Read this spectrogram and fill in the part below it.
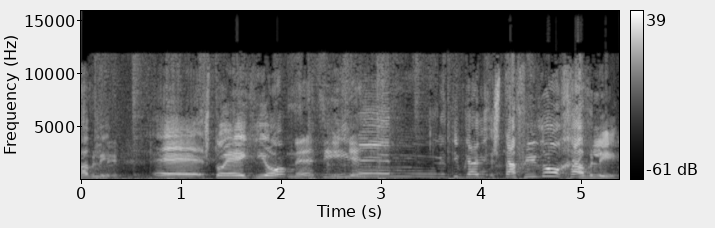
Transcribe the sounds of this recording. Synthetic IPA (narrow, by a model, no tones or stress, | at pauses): ɐvlḭ | est̪o̞eʝio̞net̪ine | t̪ivɣɐðist̪ɐfiðo̞xɐvli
